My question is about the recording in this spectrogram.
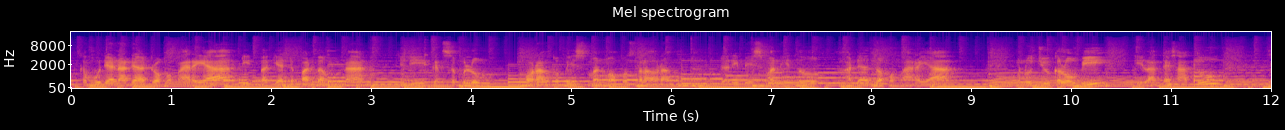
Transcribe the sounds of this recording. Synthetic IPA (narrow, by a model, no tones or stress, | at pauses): kəmudianadadɾɔkɔpaɾeadibaɡiandəpanbaŋunan | d͡ʒadisəbəlʊmoɾaŋk̪ubesmənmaupʊnsə̥t̪əlaɦoɾaŋdaɾibesmənɡit̪u | a̰dadɾɔkɔpa̰ɾea | mənud͡ʒukəlobi | dilant̪ɛsa̰t̪u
